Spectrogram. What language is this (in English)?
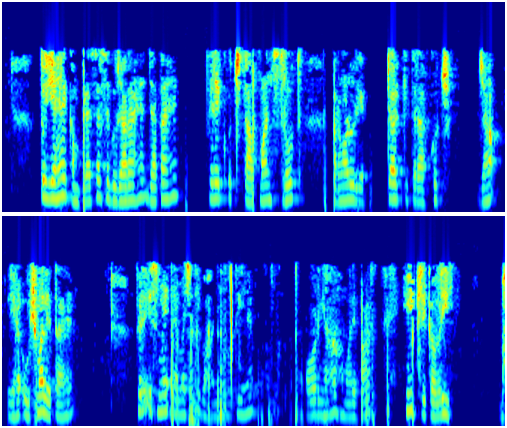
Hindi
